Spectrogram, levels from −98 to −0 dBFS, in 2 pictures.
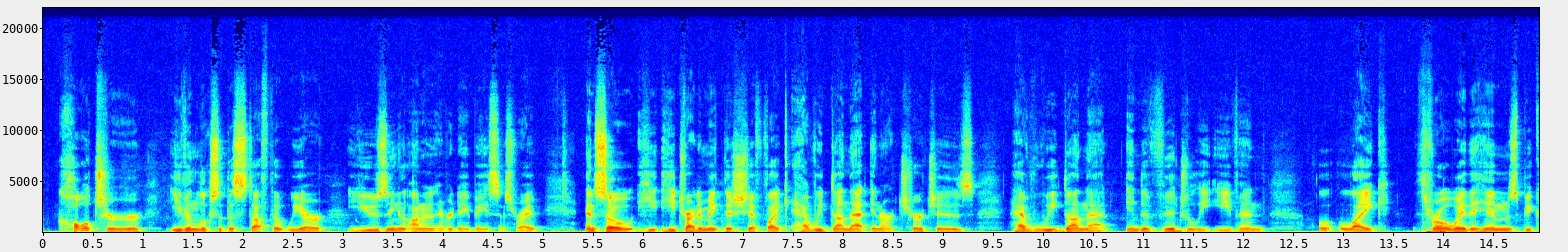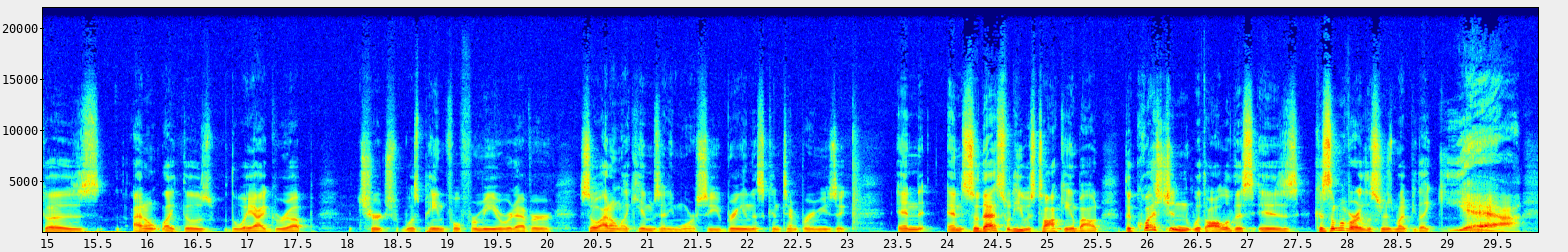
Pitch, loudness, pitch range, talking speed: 95 Hz, -21 LUFS, 85-105 Hz, 200 wpm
